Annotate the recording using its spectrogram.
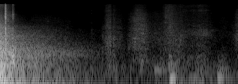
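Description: Vehicle cabin noise fading away over about half a second into near silence, with a couple of faint taps late on.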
